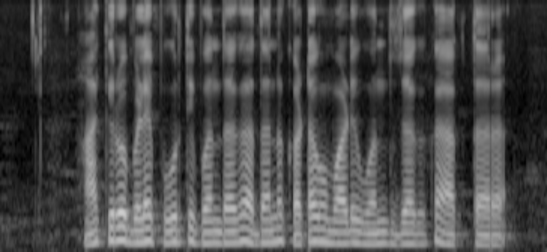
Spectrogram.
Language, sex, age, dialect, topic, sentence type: Kannada, male, 18-24, Central, agriculture, statement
